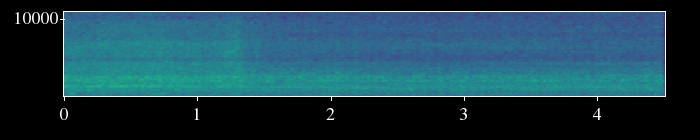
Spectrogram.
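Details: Pelin Nomad boat's old two-stroke outboard, not quite cold, on fast idle with lever forward after a crank; steady, even, unbroken drone with no misses or knocks, a smooth normal runner; only a drip from the telltale out of water.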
